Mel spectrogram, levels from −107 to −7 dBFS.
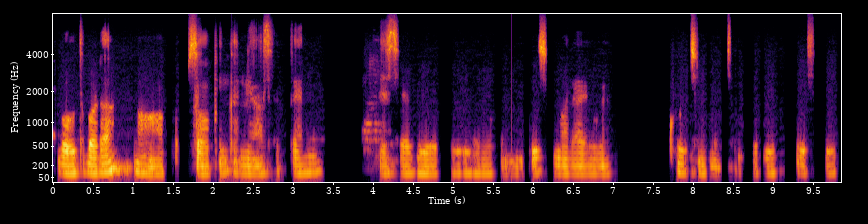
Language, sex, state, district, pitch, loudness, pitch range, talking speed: Hindi, male, Bihar, Gaya, 100 Hz, -26 LUFS, 95-110 Hz, 120 wpm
